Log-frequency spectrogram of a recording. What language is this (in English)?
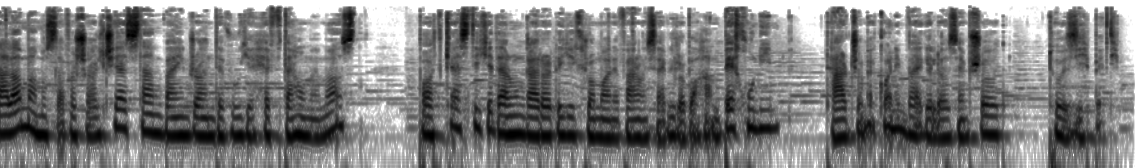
Persian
